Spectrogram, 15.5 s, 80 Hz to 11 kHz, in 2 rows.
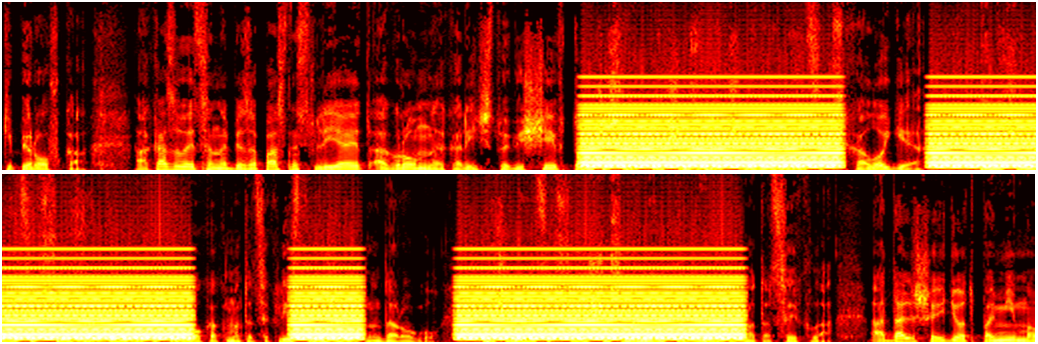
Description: Train horn signal, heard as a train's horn, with speech in Russian. 2 long, 1 short, 1 long. On North American railways: approaching a public crossing.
